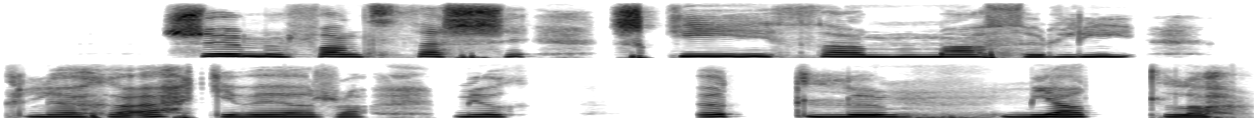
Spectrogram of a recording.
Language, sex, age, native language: Icelandic, female, 18-19, Icelandic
